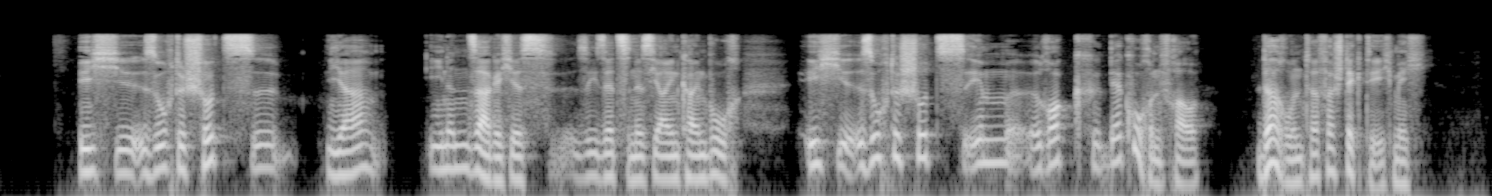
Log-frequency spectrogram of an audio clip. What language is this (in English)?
German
